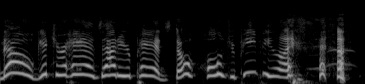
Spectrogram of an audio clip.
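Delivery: put-on very high, shrill, loud scolding. Retelling a mom in the store scolding her little boy, imitating a loud scolding. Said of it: "so loud".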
